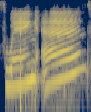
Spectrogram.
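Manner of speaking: very slow, stretched; long suspenseful drag. Shown as a demonstration. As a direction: hold it out for suspense. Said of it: "more ellipses".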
